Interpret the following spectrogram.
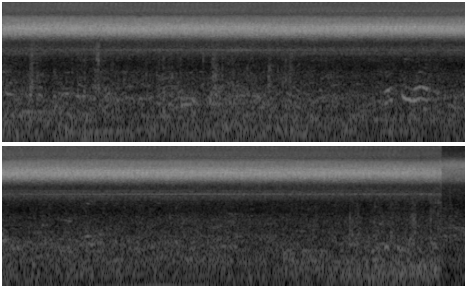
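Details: Cicadas at a small shrine in Kamakura, Japan, in midsummer fill the air with a loud, unbroken, high-pitched hiss that drowns out nearly everything else.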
